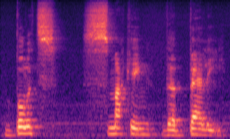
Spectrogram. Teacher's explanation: we've got the alliteration of bullets and belly that's what we call plosive alliteration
